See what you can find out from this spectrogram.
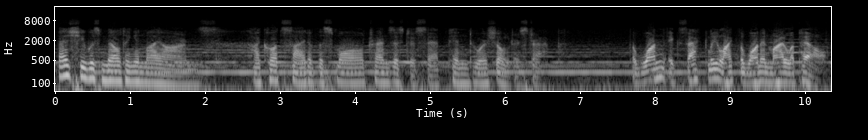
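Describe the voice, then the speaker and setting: A man's voice: fairly low pitch, measured pace, poor audio. An actor with an American accent playing a lonely city man in a 1950s radio drama, narrating his own awkward romance. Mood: wistful, reflective. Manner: hesitant and awkward in dialogue. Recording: vintage 1950s radio broadcast, music behind.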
